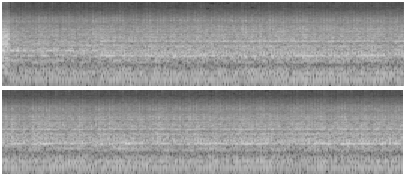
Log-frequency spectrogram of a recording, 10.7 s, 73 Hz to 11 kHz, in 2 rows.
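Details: 2003 Toyota Camry, about 200k miles, after replacing a shredded belt but not the tensioner. Busy, sewing-machine-like valvetrain ticking over idle; lifters, camshaft and timing idler confirmed, original camshaft had snapped, engine replaced.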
